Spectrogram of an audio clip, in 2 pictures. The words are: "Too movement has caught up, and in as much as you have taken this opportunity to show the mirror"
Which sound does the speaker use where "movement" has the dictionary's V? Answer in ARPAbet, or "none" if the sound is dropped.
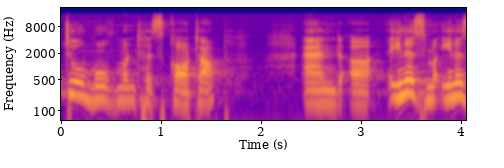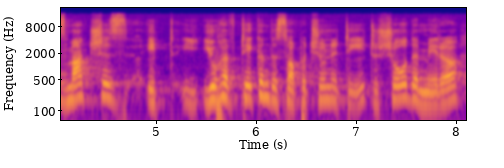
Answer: V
